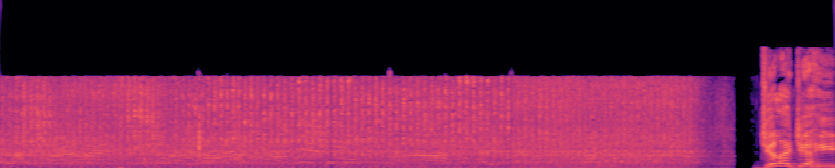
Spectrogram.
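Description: Water rushes past a boat.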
